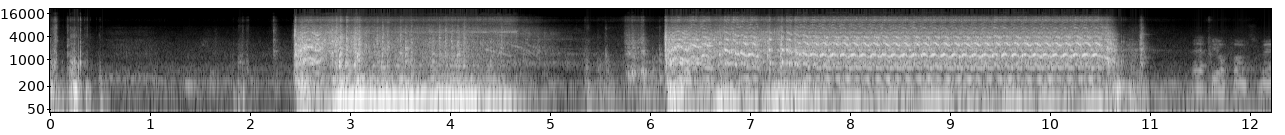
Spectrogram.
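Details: 1973 Dodge Charger, 383 big block, long parked after ignition timing and overheating issues, fuel pump unproven: two long cranking spells, starter churning at an even rate, engine never catches; cranks, no start, cause unconfirmed.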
